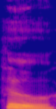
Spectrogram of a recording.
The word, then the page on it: who: húː; フー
